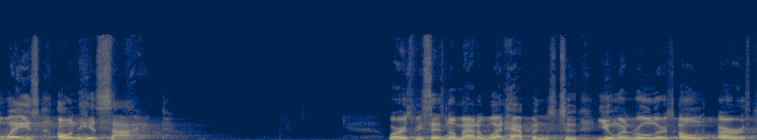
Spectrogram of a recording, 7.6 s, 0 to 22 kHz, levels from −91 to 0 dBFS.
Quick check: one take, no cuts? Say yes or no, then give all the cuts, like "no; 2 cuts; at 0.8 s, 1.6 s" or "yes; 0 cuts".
yes; 0 cuts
